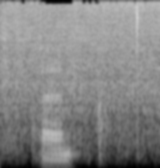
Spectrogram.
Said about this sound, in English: I'm cooking, so you can probably hear sort of a sizzling noise as I'm frying some beef.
